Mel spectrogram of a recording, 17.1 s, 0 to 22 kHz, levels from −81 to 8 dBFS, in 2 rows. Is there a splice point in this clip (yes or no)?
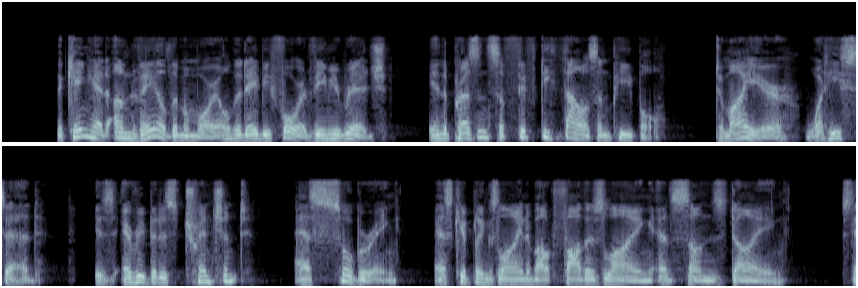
yes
